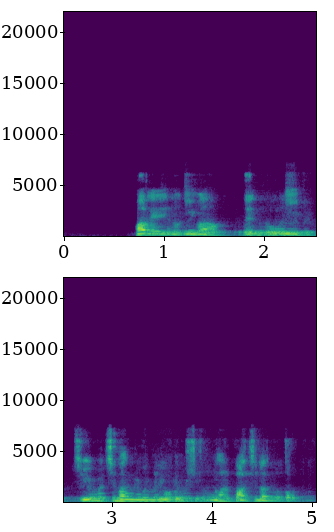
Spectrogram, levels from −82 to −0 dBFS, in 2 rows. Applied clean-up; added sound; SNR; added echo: neural mask model DeepFilterNet 3.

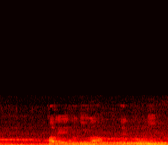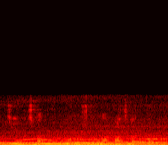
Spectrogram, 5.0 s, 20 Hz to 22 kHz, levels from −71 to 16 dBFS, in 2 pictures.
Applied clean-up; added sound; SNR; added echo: none; Car passing by; -2 dB; reverberation time 0.5 s.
